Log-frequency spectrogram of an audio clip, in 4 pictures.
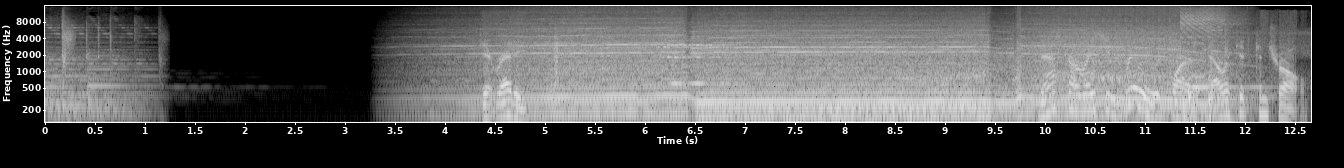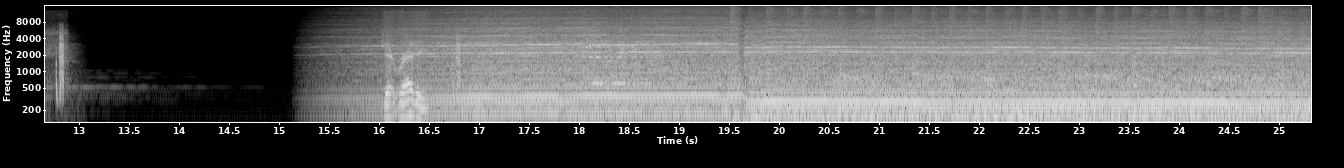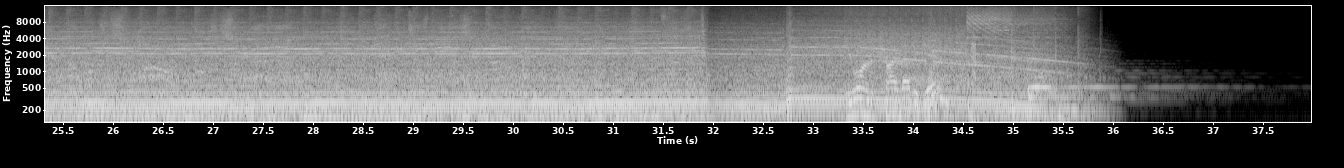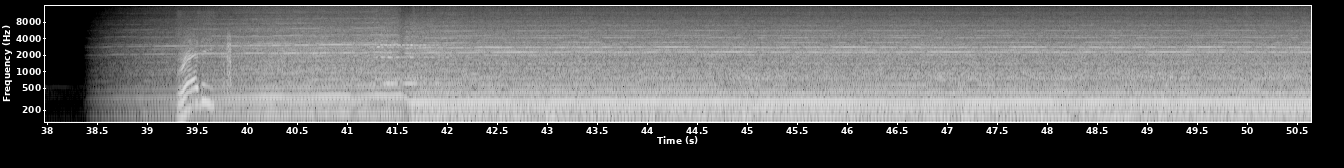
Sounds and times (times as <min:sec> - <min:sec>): Race car, auto racing: 0:03.3 - 0:12.9, 0:15.2 - 0:35.8, 0:38.4 - 0:50.6
Speech: 0:04.4 - 0:04.9, 0:09.9 - 0:12.6, 0:16.0 - 0:16.6, 0:33.3 - 0:34.4, 0:39.3 - 0:39.8.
